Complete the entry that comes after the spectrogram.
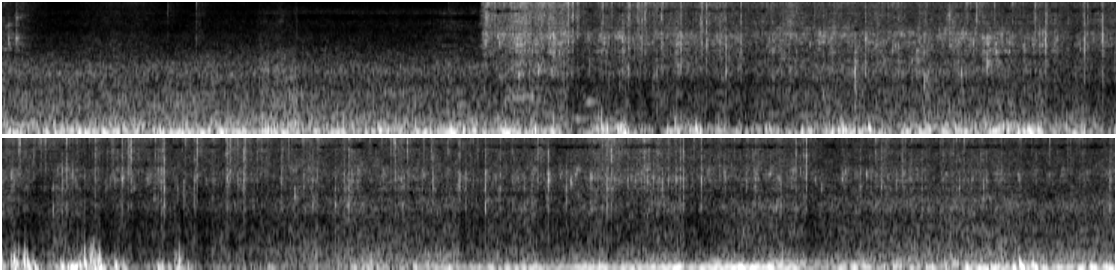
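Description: Hot cooking oil in a wok over a camp burner; about two seconds in, food goes into the oil and a steady sizzle starts and keeps on, over a low rumble.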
